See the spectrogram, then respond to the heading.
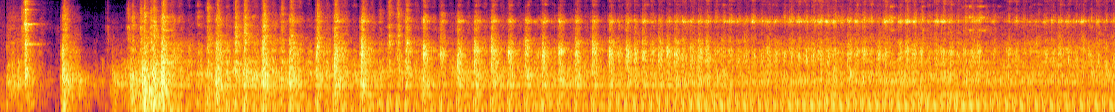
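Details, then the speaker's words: Woodland Mills sawmill engine pull-started with half a tank, idle set too high so the centrifugal clutch engages on the power stroke with faint pinging that wears the clutch; sharp metallic pings fade as it settles, before turning idle down. "high idle engages the centrifugal clutch on the power stroke and it goes ping ping ping ping ping at a frequency I can hardly hear but it wears out the clutch"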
